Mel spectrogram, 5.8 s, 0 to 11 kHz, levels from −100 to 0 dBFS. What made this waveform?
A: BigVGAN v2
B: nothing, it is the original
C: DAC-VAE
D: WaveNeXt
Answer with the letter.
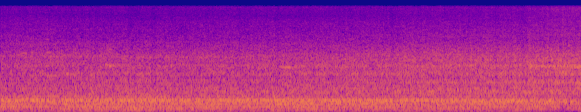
B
